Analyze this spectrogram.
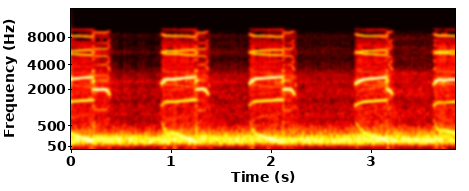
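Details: Bald eagle, a female, calling from the nest in the late afternoon of 15 December 2013 as her mate feeds on a dead tree; high, piercing whistles, each with a short slurred end, given in a regular series over constant low background noise.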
